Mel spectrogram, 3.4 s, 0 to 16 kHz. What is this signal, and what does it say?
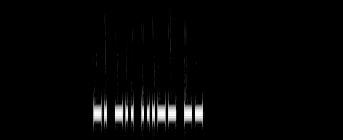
Morse code, heard as a keyed tone, about 44 wpm, 700 Hz. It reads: ND3M
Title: USA Call Signs - 4 Characters - Repeated 3x - 45wpm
